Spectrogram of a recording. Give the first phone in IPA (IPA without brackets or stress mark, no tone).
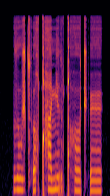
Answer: ð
